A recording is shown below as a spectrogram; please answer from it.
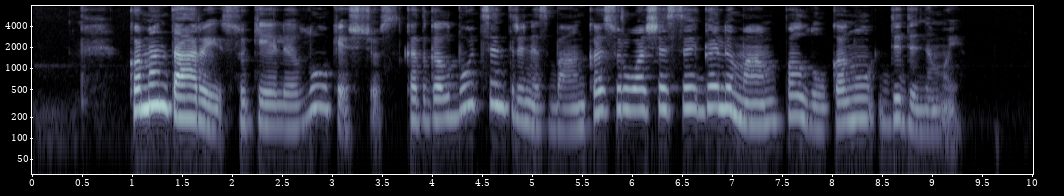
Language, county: Lithuanian, Kaunas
